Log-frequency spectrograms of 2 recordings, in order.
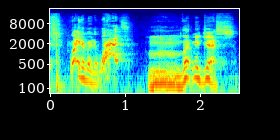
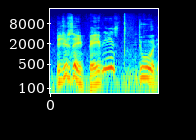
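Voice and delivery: normal talking voice

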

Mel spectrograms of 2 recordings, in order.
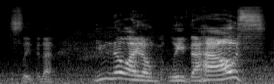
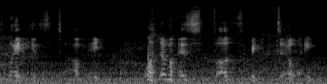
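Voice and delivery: whispered plea; 2 semitones lower, 12 dB quieter than usual. Pretend. Dad begging son for help.

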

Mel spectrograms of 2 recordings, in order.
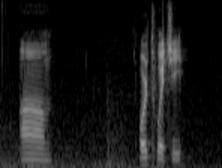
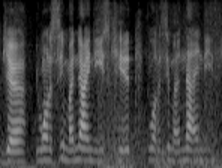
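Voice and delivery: taunting; 8 semitones higher than usual. Acted. Taunting enemy in game.

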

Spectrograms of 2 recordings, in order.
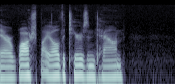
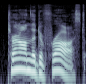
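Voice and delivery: higher, louder senatorial order; 5 semitones higher, 4 dB louder than usual. A narrator's reading. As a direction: give the driver a firm order. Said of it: "ordered the senator".

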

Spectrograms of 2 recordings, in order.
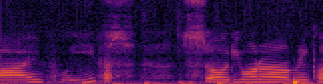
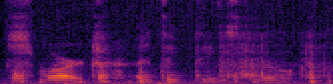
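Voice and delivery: smug whisper; 6 dB quieter, slower than usual. Real, not acted. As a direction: whisper it smugly to yourself.

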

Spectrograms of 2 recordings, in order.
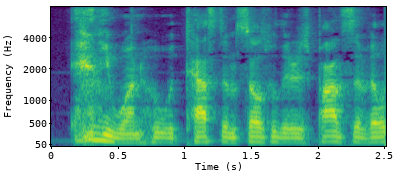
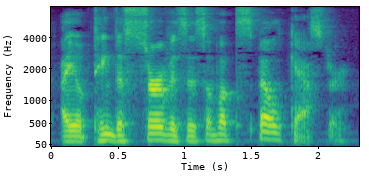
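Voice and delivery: usual speaking voice

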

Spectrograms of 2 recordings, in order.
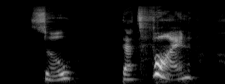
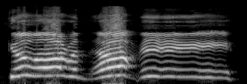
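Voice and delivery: slow, hammed-up wailing farewell; melodramatic dying cry; 6 semitones higher, 13 dB louder, much slower than usual. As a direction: overact a heroic last breath. Mock dying hero.

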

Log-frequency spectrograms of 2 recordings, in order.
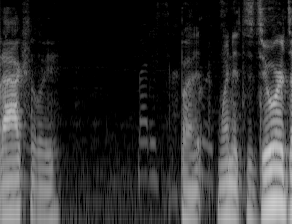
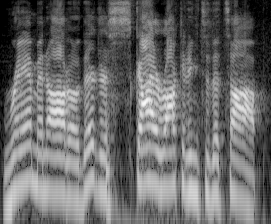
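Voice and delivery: loud, higher cheer for Otto; 6 semitones higher, 10 dB louder than usual. Real, not acted. Reactor cheering on Otto in the fight, loud. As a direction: yell like a fan in the stands.

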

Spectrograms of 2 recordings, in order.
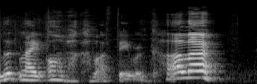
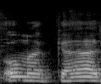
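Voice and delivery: normal talking voice

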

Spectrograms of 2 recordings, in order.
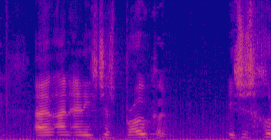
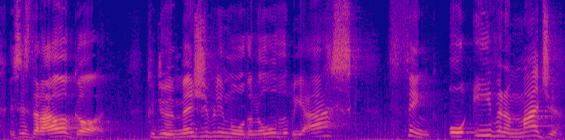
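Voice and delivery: raised, emphatic sermon voice; impassioned preaching; 4 semitones higher, 6 dB louder than usual. Acted. Preacher tells youth how a lad met God, impassioned. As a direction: drive the testimony home with fervour.

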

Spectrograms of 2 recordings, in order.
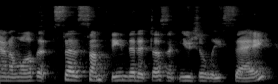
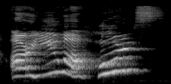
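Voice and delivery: high, loud, drawn-out hopeful question; overjoyed; 11 dB louder than usual. A narrator's reading. Overjoyed cowboy asking a new creature, excited cry. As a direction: ask it loudly, bursting with excitement.

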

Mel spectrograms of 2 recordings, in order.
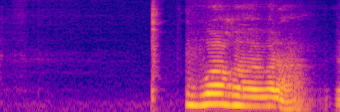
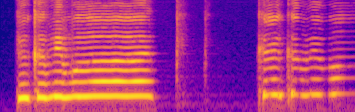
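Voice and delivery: squeaky pet greeting; 12 semitones higher, 8 dB louder than usual. Real, not acted. Woman greeting her cats on camera in a very high squeal. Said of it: "des voix débiles quand on parle à nos animaux".

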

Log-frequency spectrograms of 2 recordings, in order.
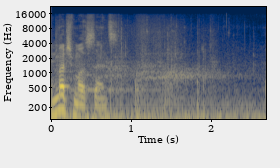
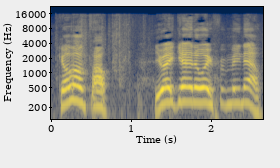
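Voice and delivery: taunting pursuit; 7 semitones higher, 9 dB louder than usual. Real, not acted. Chasing an enemy in game.

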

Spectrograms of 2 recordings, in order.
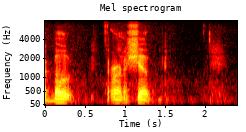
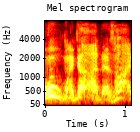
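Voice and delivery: high, sudden cry of pain at a hot spoon; startled yelp; 14 semitones higher, 3 dB louder than usual. Retold or imitated. Stranger burned by a hot spoon, high startled yelp. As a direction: yelp it like you just got burned. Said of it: "the person next to him would go".

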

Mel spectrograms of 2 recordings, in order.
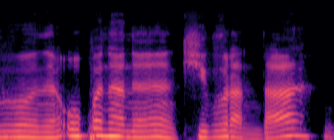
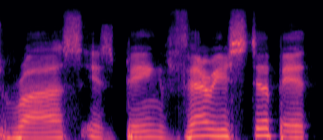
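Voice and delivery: very slow, every word clear; slow model reading; much slower than usual. Shown as a demonstration. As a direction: read it word by word for learners. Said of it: "teacher reading the line slowly".

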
